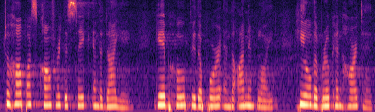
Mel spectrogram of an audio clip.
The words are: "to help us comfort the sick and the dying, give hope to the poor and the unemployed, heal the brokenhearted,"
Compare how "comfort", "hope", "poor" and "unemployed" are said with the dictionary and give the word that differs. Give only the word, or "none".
none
